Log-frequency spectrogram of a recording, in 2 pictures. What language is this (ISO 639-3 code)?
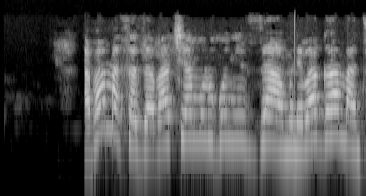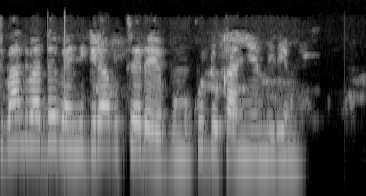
lug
